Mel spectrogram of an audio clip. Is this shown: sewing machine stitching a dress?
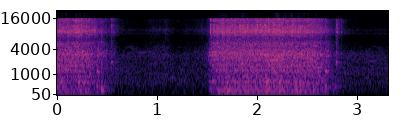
yes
